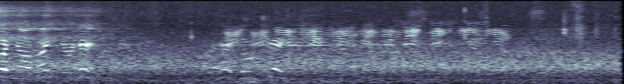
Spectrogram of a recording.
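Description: Near silence over the ballfield, with faint distant voices calling near the start and again from about two seconds in.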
